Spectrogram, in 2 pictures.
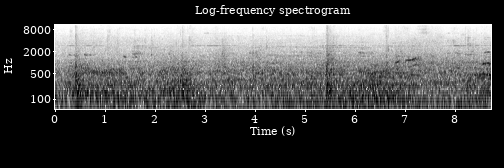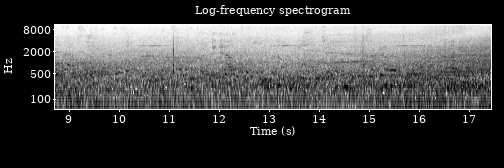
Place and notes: Rue de la République, Saint-Denis, France - Marché St Denis (no market)
This recording is one of a series of recording, mapping the changing soundscape around St Denis (Recorded with the on-board microphones of a Tascam DR-40).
